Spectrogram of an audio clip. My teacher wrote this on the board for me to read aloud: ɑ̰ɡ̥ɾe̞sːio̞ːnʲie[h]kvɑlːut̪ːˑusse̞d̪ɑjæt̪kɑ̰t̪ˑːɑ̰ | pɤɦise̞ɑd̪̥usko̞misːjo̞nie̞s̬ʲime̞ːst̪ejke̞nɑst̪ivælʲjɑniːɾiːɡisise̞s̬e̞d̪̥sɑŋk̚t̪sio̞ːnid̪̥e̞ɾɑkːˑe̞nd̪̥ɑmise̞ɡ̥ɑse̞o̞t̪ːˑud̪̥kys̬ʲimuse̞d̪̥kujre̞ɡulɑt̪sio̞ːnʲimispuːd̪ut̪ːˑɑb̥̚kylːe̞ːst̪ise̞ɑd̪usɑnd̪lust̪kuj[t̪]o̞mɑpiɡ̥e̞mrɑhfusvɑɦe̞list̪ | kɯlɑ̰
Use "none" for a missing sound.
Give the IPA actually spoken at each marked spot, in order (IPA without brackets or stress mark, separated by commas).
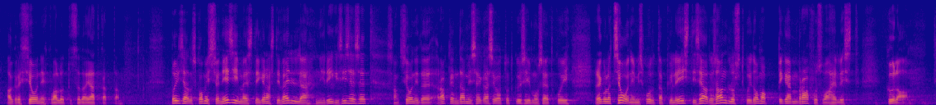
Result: h, d̪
